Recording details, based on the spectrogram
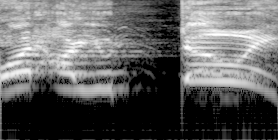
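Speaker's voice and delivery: mock scream, very high-pitched and loud. Retelling watching a game and screaming at the tv: imitating own screaming. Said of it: "I was screaming at the T V".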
